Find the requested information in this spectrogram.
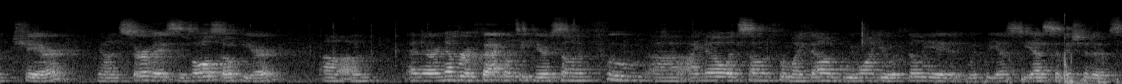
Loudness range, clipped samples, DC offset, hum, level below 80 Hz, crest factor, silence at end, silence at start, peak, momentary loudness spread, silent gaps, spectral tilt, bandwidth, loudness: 2 LU; under 0.1%; under 0.1%; none; -54 dBFS; 18 dB; 0 s; 0 s; -10 dBFS; 10 LU; none; -5.5 dB/octave; 11 kHz; -28 LUFS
